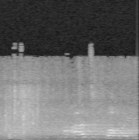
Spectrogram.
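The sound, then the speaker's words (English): Water splashes in a swimming pool, a constant hissing wash of sloshing and spray with small surges, and voices faintly audible underneath. “I like swimming in the pool. I swim a whole length. I like splashing.”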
